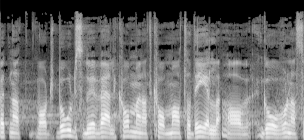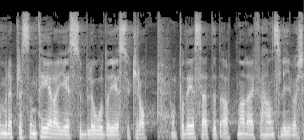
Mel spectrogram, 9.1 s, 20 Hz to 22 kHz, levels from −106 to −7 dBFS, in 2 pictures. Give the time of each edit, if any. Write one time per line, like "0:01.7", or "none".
0:03.3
